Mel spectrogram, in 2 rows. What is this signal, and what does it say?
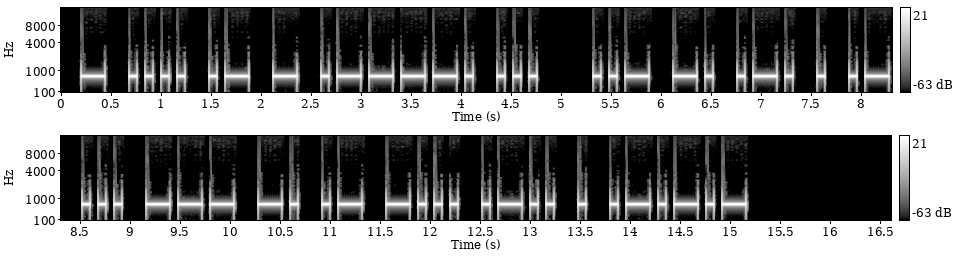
Morse code, heard as a keyed tone, about 15 wpm, 700 Hz. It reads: THAT'S UNREASONABLE.
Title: A Sound Of Thunder 15wpm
